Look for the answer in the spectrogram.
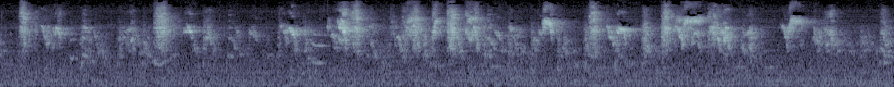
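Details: Yellow-crowned parakeets in an aviary giving rapid, high, chattering squeaks and chirps in quick irregular bursts that run on without pause.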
